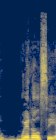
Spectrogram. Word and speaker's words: Whittlesey: It's Whittlesey.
